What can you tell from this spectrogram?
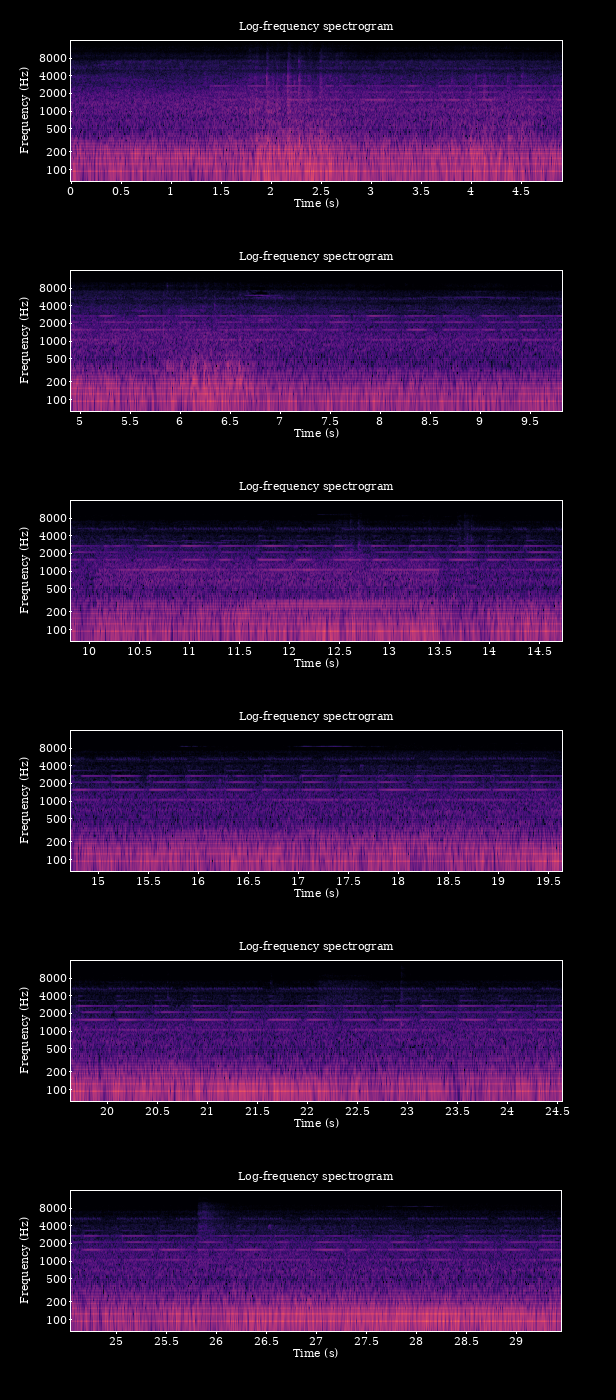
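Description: Distant train approaching: a steady low rumble, with several steady high ringing tones over it that come in about two seconds in and hold.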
